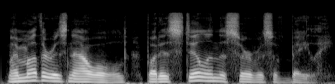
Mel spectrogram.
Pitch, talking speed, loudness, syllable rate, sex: 125 Hz, 230 wpm, -15 LUFS, 6.0 syllables/s, male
